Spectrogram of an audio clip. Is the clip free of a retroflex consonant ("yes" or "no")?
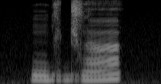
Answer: no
